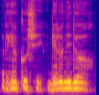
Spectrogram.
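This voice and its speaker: A man's voice: on the high side, little pitch movement, moderate pace, warm tone, breathy edge, voice pushed up. A man voicing a sly, gossipy old widow concierge in an audiobook. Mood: sly gossip. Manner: gossiping, teasing, drawn out. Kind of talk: audiobook character voice.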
